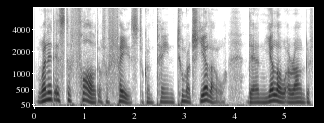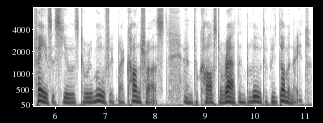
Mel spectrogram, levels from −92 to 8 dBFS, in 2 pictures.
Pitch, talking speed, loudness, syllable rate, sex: 135 Hz, 185 wpm, -19 LUFS, 4.5 syllables/s, male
